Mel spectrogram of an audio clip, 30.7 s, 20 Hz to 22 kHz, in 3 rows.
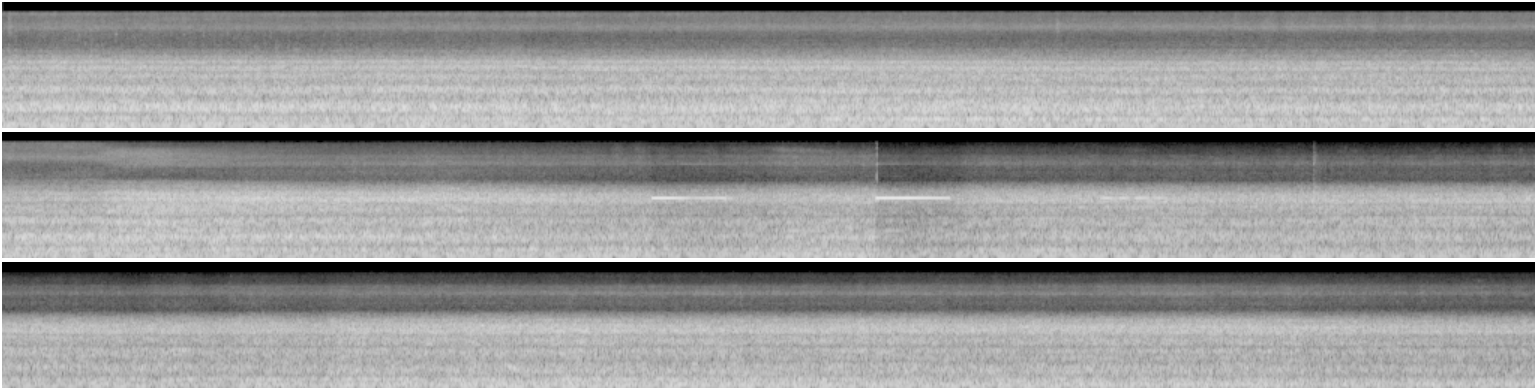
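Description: Crown CCH 106 rice combine harvester running steadily under load as it cuts and threshes a paddy. About halfway through, three short high-pitched beeps sound over it, the loudest things in the stretch.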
